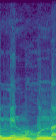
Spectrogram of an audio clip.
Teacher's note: یہاں نون ساکن کے بعد ہا, یہاں پر اظہار ہوگا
